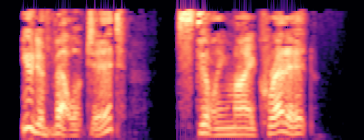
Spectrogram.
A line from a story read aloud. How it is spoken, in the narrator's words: Grimmy said and snorted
